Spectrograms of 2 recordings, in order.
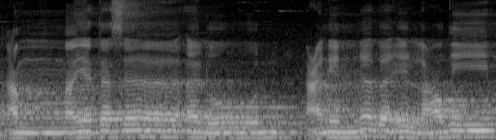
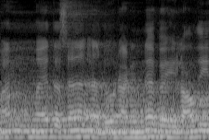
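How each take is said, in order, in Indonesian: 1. Dibaca dengan lambat dan merata. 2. Dibaca dengan cepat dan tergesa-gesa. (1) "Itu sudah tartil" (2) "Nggak mungkin kita bisa tadabbur kalau bacanya kecepatan"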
